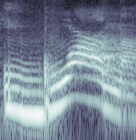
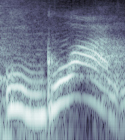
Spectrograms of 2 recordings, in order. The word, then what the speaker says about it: iguana: Iguana. Once again? Iguana. Again. Iguana. Okay. Iguana. Donc, c'est pas I, c'est I. Okay? C'est pas I, c'est I. C'est pas iguana. Okay? It's not iguana.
